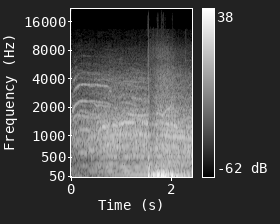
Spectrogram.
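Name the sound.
fireworks and firecrackers exploding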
